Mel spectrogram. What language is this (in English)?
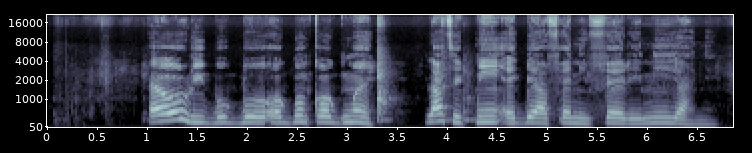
Yoruba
